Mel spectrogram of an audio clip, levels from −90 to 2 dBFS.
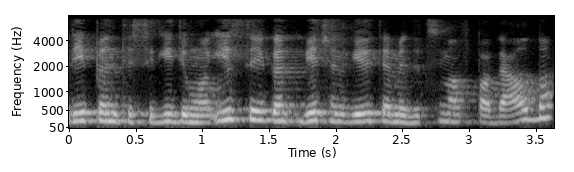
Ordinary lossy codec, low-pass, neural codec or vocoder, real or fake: MP3, 48 kbps; 7.2 kHz; codec, 16 kHz in and 24 kHz out, 1 kbps, XY-Tokenizer; fake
